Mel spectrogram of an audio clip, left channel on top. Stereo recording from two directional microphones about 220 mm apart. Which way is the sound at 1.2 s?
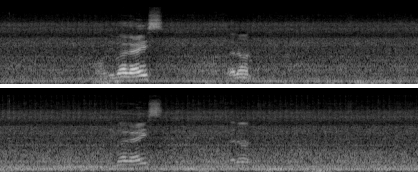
30° left (ahead or behind).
